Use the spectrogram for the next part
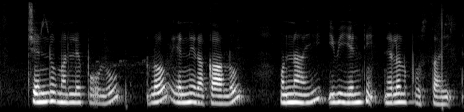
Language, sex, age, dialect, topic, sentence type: Telugu, female, 51-55, Southern, agriculture, question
